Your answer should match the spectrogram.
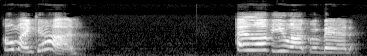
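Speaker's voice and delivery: high, loud squealing delight; gushing fangirl. Real, not acted. Fan reacting to Aquaman's retort, loud gushing joy. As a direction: burst out in adoring excitement.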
